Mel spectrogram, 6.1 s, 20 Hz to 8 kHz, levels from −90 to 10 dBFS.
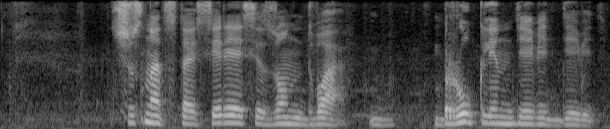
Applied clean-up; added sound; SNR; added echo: none; none; none; none.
